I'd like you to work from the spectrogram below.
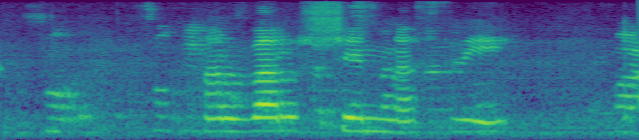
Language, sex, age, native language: Icelandic, female, 9, Icelandic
